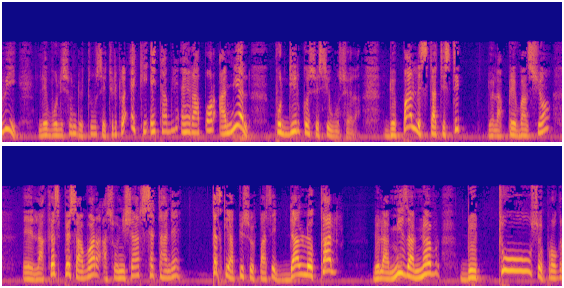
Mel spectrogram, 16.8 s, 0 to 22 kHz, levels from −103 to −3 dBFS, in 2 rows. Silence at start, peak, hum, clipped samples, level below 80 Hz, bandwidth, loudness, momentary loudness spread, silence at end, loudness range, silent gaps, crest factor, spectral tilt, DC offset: 0 s; -6 dBFS; none; under 0.1%; -58 dBFS; 8 kHz; -25 LUFS; 13 LU; 0 s; 5 LU; none; 20 dB; -5 dB/octave; under 0.1%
